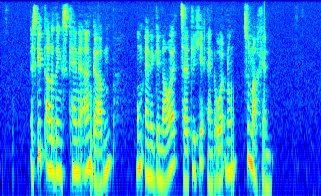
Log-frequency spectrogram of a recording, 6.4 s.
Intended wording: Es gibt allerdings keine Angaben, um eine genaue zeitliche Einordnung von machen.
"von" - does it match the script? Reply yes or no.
no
